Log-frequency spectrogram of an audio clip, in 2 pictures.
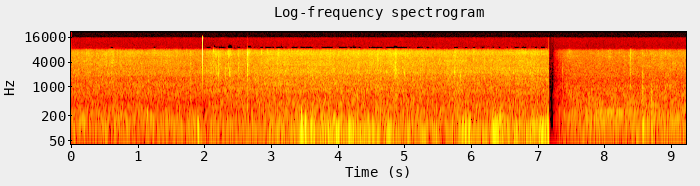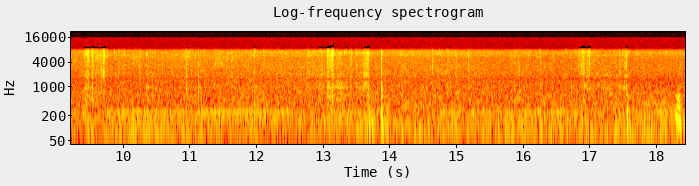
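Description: Steady outdoor hiss with scattered light clicks and knocks of thin wooden poles being handled and lashed together with vine. After a sudden break partway through, a faint steady low hum sits underneath.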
